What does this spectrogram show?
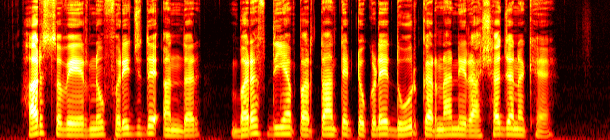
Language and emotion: Punjabi, sad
